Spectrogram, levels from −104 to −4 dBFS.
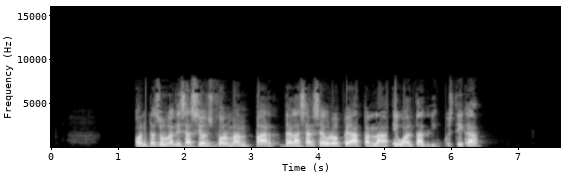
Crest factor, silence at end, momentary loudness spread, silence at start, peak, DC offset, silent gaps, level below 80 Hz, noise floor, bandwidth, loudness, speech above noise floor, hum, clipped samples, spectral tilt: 14 dB; 1.2 s; 7 LU; 1.25 s; -2 dBFS; under 0.1%; none; -58 dBFS; -67 dBFS; 7.8 kHz; -14 LUFS; 53 dB; none; under 0.1%; -6 dB/octave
